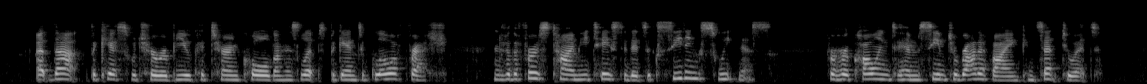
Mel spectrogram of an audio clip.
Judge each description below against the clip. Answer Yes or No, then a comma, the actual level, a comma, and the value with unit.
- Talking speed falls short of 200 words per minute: No, fast, 205 wpm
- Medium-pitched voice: No, high, 225 Hz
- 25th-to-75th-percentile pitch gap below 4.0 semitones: Yes, narrow, 2.5 semitones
